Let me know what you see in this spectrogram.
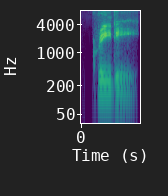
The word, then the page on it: greedy: American English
